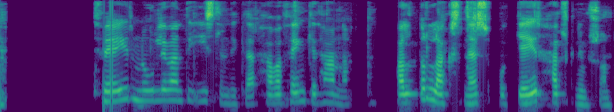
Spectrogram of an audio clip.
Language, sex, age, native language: Icelandic, female, 40-49, Icelandic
